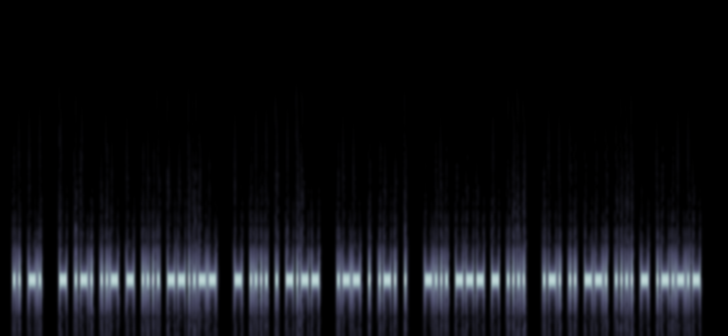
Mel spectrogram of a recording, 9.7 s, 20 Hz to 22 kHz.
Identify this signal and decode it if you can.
Morse code, heard as a keyed tone, about 34 wpm, 700 Hz. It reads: IN TRUTH, THEY WERE BOTH RIGHT.
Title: Sentences from Top 1000 Words - Review Part 1 - 35wpm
